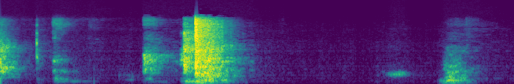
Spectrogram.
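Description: An indoor door opening with a few sharp clicks and a louder thump-like scrape in the middle, separated by silence, with a faint knock near the end.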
